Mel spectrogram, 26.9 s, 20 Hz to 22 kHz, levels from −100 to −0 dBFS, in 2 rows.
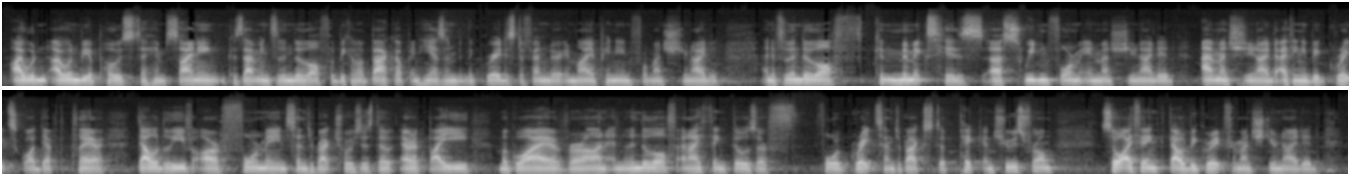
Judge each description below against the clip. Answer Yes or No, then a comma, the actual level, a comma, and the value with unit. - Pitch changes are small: Yes, narrow, 1.8 semitones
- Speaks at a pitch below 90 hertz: No, low, 105 Hz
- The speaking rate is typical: No, fast, 210 wpm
